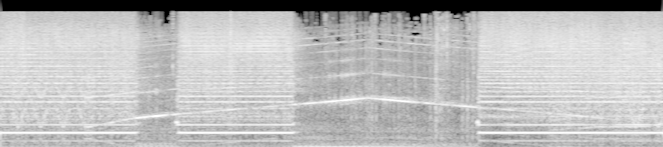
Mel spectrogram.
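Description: Fire engine's air horns sounding long steady blasts over its wail siren, which climbs slowly in pitch and then falls back. The horns break off briefly about two seconds in, and again for a couple of seconds around the middle, leaving the siren alone.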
